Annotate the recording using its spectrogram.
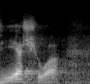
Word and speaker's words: Yeshua: or the proper pronunciation in Hebrew is Yeshua.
